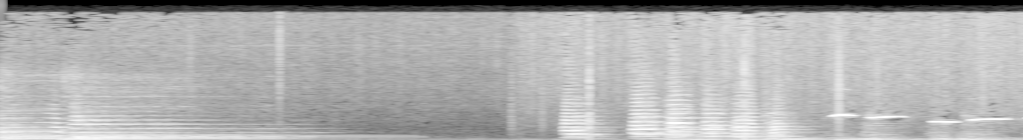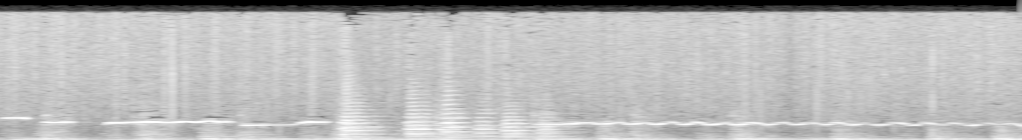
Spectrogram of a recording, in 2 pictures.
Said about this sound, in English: If you're whistling cause you're happy, be very careful, Pappy. No telling just what a whistler's mother-in-law will do.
